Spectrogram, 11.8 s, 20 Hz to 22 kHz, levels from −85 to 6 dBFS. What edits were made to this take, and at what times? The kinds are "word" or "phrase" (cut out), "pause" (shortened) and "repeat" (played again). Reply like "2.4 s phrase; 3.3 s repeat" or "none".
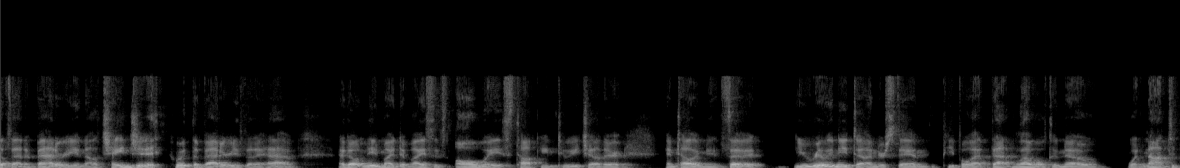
none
